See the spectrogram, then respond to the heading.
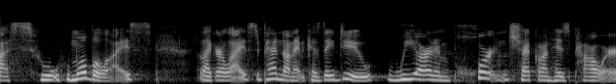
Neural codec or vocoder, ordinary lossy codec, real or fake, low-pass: none; AAC, 48 kbps; real; 7.2 kHz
